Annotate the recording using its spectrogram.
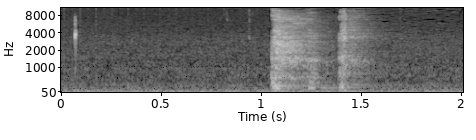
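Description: A person coughs twice in quick succession about a second in, the first cough the louder. A light mouse click comes near the start.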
